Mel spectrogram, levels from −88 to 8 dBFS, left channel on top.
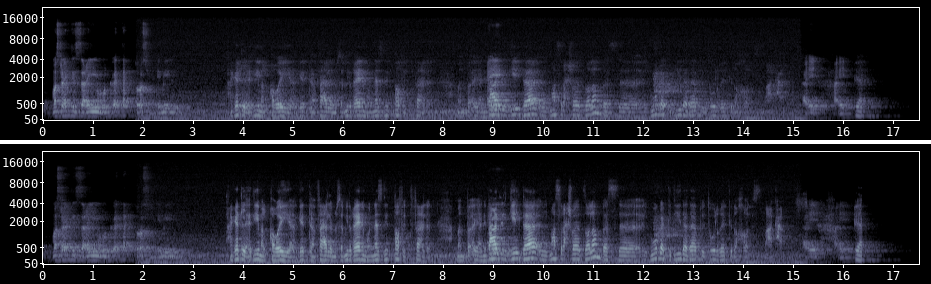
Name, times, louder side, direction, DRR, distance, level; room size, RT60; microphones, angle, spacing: voice 1, 0.2-2.7 8.9-9.2 15.2-15.5 15.8-16.1, left 3 dB, 50° left, 2 dB, 1.1 m, -40 dB
sound 1, 1.8-15.2, equal, 20° left, 1.4 m, -51 dB
voice 2, 3.7-14.1 14.4-14.8 15.5-15.9 16.2-16.4, right 6 dB, 90° right, 12 dB, 0.4 m, -36 dB
10.0 x 6.8 x 2.7 m, 1.2 s
head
